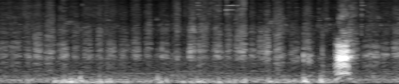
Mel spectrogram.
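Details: Odin, a German Shepherd dog, panting while wanting to play: quick breathy puffs in a steady rhythm, mostly soft, with one louder breathy burst near the end.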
